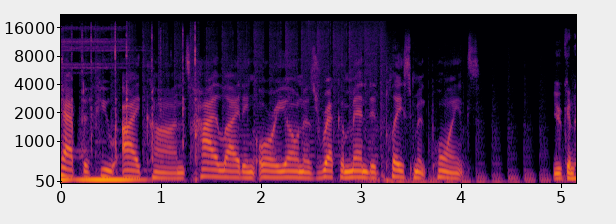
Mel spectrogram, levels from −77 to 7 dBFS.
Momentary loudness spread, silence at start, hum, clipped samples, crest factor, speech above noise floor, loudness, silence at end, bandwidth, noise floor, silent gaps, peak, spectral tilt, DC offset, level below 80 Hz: 8 LU; 0 s; none; under 0.1%; 16 dB; 20 dB; -22 LUFS; 0 s; 19 kHz; -41 dBFS; none; -6 dBFS; -6.5 dB/octave; under 0.1%; -40 dBFS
